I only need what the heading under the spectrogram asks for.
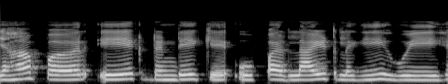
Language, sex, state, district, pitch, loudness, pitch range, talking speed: Hindi, female, Uttar Pradesh, Saharanpur, 220 Hz, -14 LUFS, 215-230 Hz, 135 wpm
